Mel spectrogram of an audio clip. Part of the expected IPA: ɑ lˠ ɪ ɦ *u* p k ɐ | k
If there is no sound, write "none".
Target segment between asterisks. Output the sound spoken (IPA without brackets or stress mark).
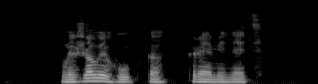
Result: u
